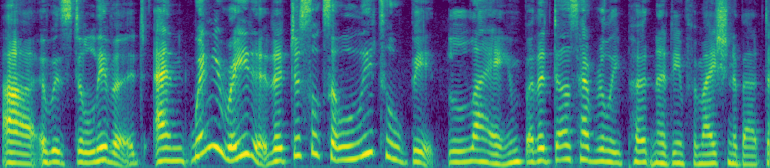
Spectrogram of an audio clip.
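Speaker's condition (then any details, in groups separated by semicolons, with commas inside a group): No condition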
